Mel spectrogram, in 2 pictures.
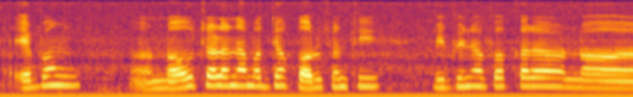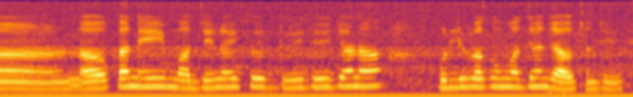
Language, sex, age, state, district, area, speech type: Odia, female, 45-60, Odisha, Cuttack, urban, spontaneous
